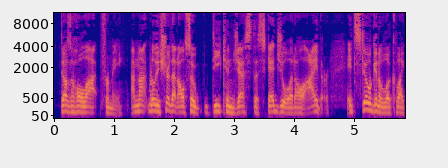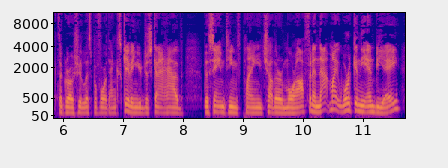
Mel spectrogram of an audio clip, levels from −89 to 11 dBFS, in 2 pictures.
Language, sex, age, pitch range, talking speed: English, male, 20-39, 125-150 Hz, 250 wpm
